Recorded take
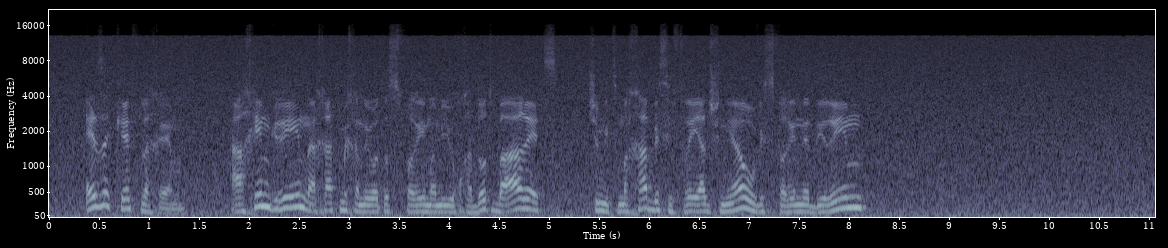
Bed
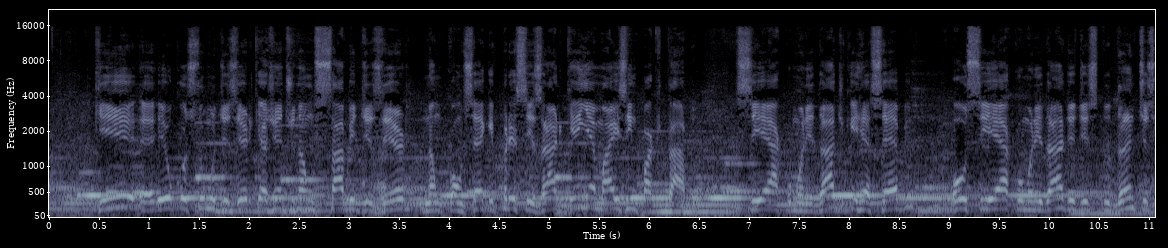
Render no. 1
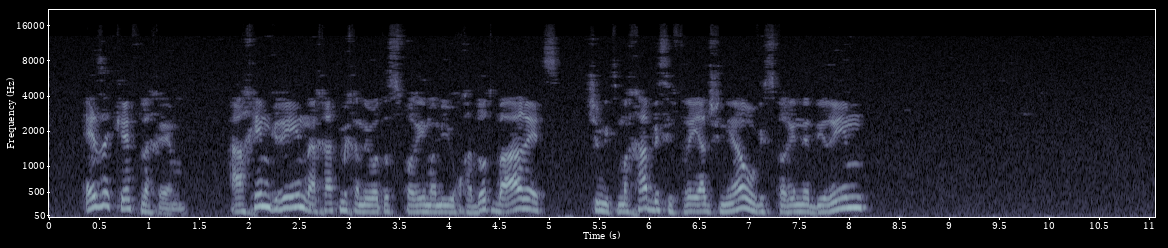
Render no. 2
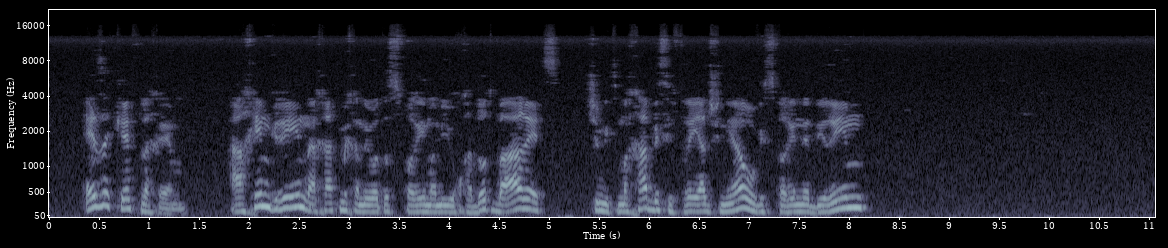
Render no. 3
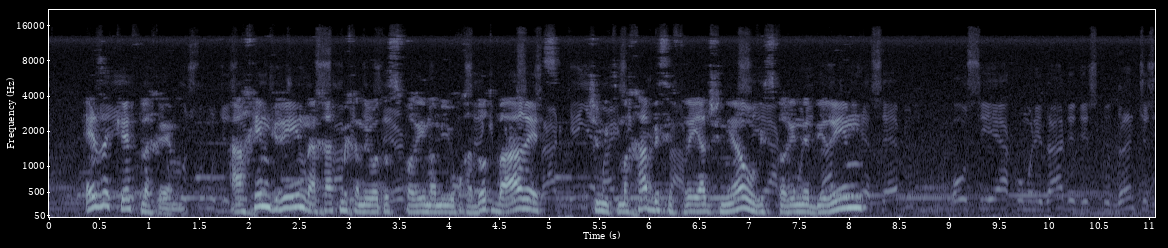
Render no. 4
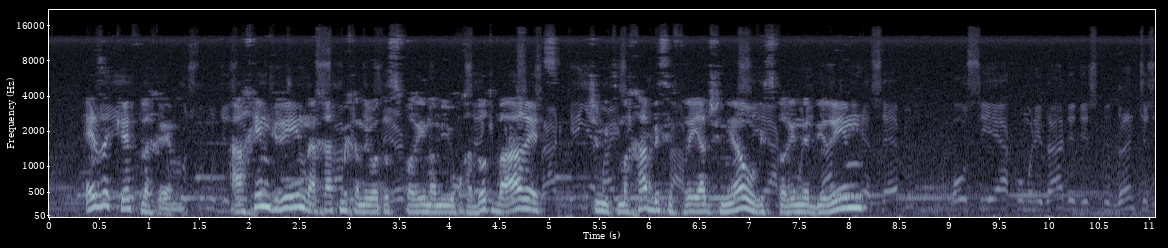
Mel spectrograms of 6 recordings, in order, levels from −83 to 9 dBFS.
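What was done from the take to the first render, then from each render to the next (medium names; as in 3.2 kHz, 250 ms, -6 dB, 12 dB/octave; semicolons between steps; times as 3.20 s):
noise print and reduce 15 dB
peaking EQ 12 kHz +12.5 dB 0.22 oct
add bed -11 dB
trim +3.5 dB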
